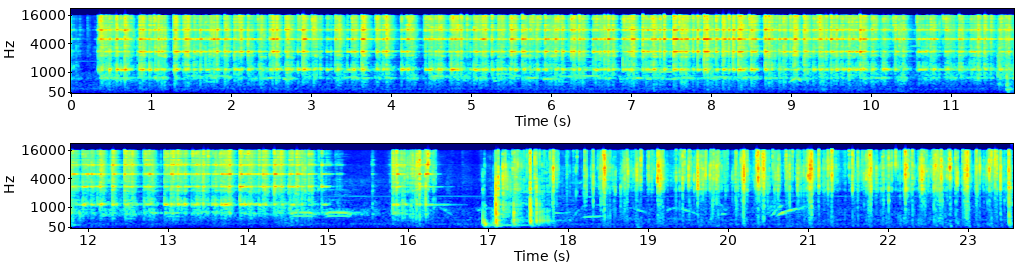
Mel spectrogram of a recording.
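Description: Markers rattle and clack together.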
